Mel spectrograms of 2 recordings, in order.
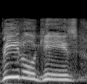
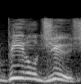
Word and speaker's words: Betelgeuse: heard about this star it's called beetle G's or Beetle Juice you can pick your pronunciation I'm obviously going with Betelgeuse and Betelgeuse is incredible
